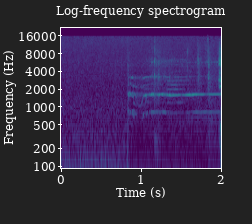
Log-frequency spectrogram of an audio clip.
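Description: A rooster crowing: one long, held call that begins about a second in.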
